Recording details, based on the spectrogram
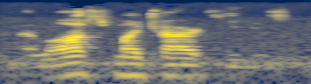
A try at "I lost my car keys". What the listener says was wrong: Not khakis, car keys. I lost my car keys.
